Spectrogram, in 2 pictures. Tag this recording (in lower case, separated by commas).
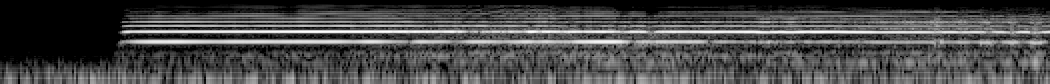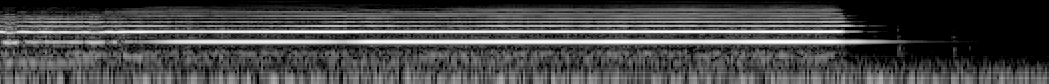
bowed string instrument, musical instrument, music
